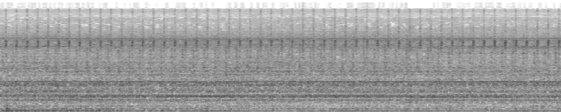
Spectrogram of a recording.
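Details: Customer's engine at idle with noisy hydraulic lifters, started after an additive was poured in, which later cured the noise; fast even light ticking about three per second over smooth idle, hydraulic lifter tick.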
